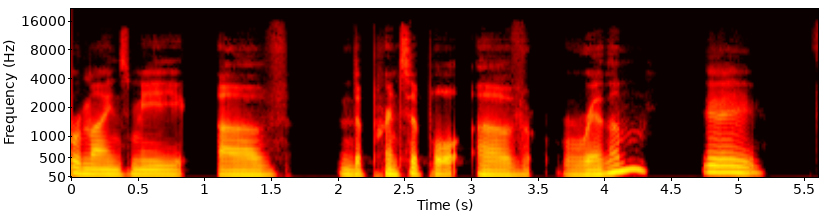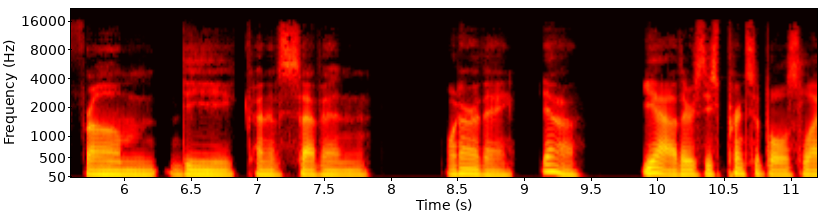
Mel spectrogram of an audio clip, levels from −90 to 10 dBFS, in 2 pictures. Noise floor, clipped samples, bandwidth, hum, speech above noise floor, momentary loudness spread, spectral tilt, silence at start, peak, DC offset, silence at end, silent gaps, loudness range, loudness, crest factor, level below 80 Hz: -82 dBFS; under 0.1%; 15 kHz; none; 59 dB; 10 LU; -7 dB/octave; 0 s; -10 dBFS; under 0.1%; 0 s; none; 2 LU; -24 LUFS; 14 dB; -54 dBFS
